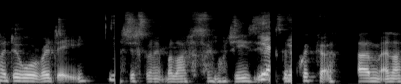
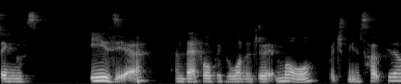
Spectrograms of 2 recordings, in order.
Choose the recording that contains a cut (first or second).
first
